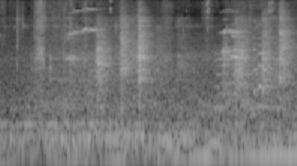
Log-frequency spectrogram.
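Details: Pet dog responding in a back-and-forth conversation with its owner: short high thin whines and yips repeated several times a second, over a steady low background hum.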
